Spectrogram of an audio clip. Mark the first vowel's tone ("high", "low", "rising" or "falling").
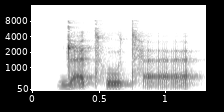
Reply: high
